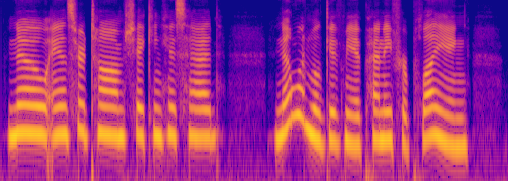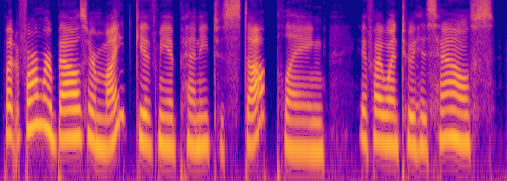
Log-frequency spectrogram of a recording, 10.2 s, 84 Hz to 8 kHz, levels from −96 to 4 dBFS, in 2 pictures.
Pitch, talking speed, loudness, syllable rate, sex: 250 Hz, 190 wpm, -16 LUFS, 4.8 syllables/s, female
